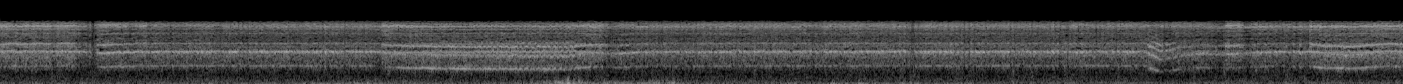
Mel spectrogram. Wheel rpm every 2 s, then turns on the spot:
230, 230, 210, 220, 230, 230, 220.
none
